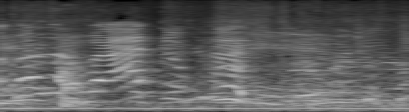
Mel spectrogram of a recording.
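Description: Children's voices talking and calling out over one another in a busy classroom, with a steady low hum underneath.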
